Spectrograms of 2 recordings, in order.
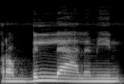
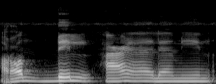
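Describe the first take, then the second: First: It runs together, the ain sound blurred. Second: The ain sound is clearly articulated. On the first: The speaker calls it wrong. "പലരും റബ്ബിൽ ആലമീൻ എന്ന് ഒറ്റ ഒഴുക്കിൽ പോകാറുണ്ട്" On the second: The speaker calls it right. "റബ്ബിൽ കഴിഞ്ഞിട്ട് ഐൻ വളരെ വ്യക്തമായിട്ട് ഓതാൻ ശ്രമിക്കുക"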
